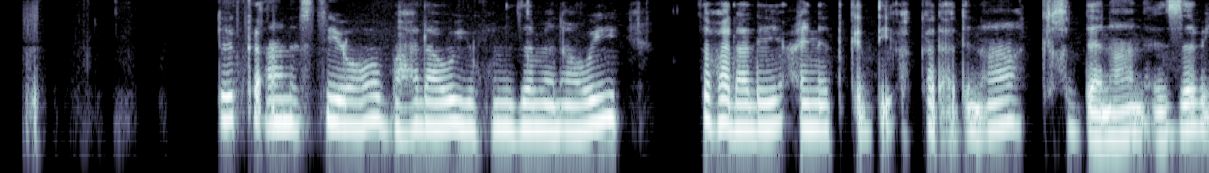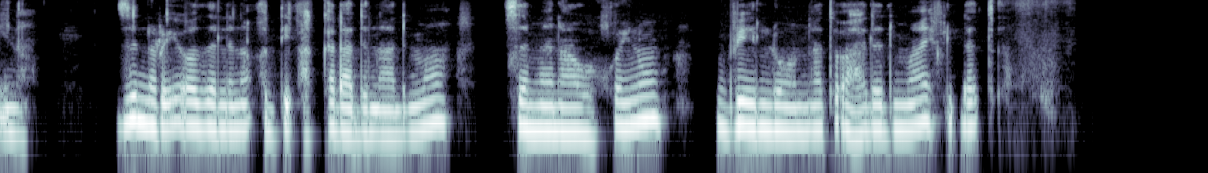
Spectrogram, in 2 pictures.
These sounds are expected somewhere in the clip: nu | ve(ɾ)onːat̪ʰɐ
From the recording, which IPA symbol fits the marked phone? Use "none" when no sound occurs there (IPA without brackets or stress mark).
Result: l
